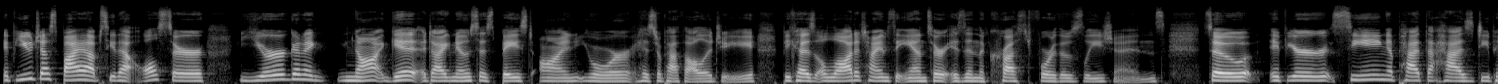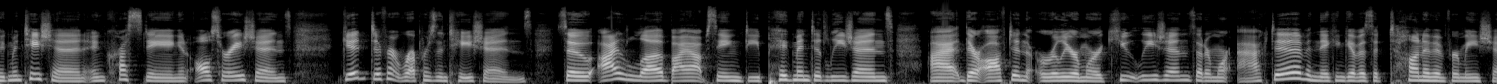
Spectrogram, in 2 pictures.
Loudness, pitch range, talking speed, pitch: -19 LUFS, 160-195 Hz, 150 wpm, 175 Hz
